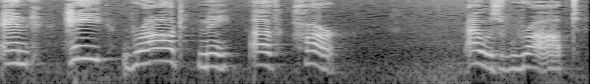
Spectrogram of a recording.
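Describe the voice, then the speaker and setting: High-voiced, slow, angry Southern older woman. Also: expressive, creaky, a little hiss or hum. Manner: angry, blunt, swearing, voice breaking into tears. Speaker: victim's family member giving an impact statement. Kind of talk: emotional courtroom victim impact statement. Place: courtroom.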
